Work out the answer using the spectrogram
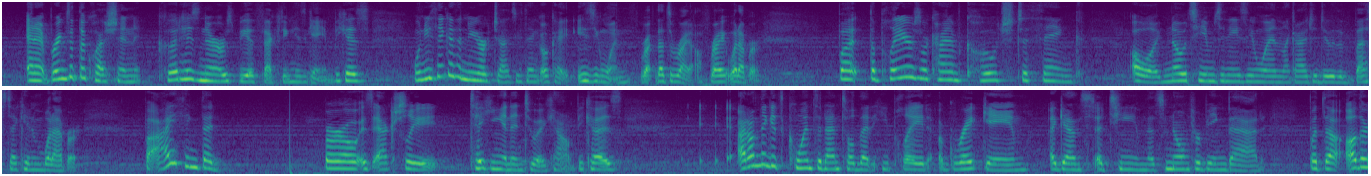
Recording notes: I had to record this in school, so I apologize for the background noise!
